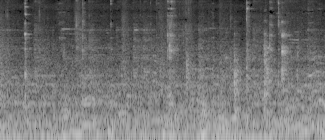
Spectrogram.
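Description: Restaurant dining-room sound: scattered light clinks of cutlery and dishes, about one every second, over a steady low hum and faint background murmur.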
